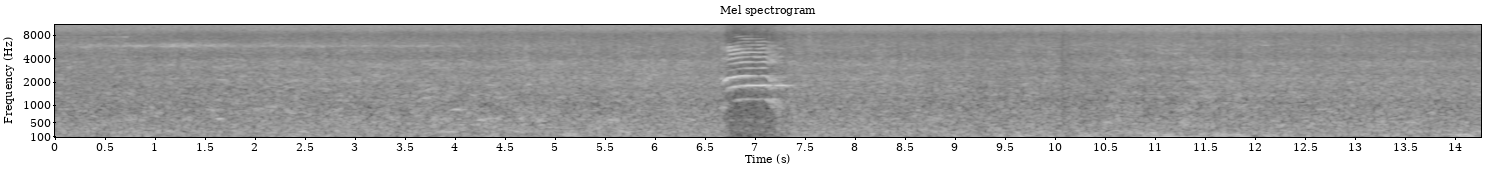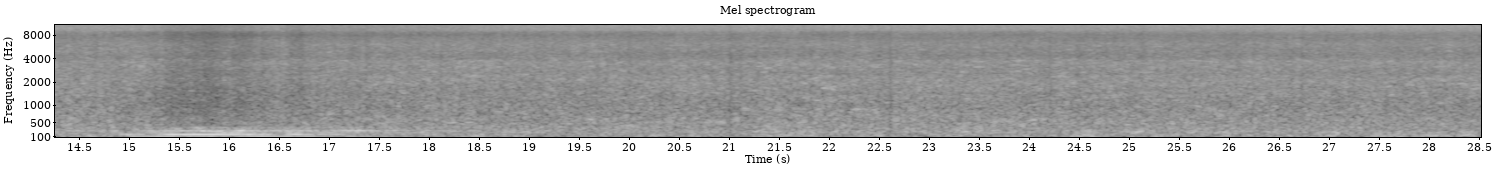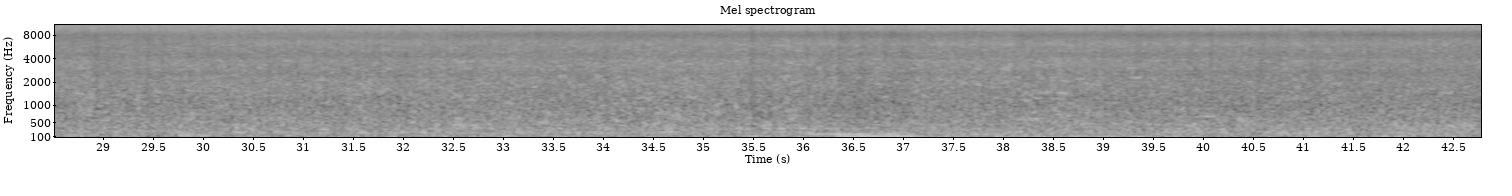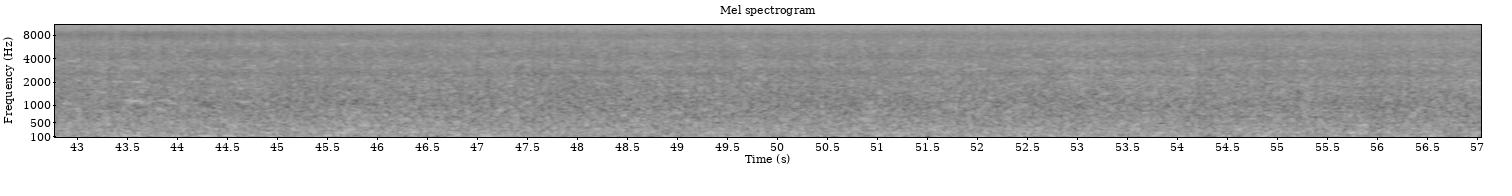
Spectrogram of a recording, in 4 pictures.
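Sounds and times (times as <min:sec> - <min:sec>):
heavy rain pouring: 0:00.0 - 0:57.0
low rumble: 0:13.8 - 0:19.0.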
